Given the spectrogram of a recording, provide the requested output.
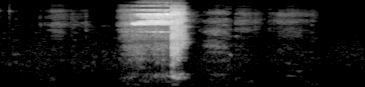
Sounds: Sniff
